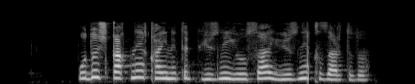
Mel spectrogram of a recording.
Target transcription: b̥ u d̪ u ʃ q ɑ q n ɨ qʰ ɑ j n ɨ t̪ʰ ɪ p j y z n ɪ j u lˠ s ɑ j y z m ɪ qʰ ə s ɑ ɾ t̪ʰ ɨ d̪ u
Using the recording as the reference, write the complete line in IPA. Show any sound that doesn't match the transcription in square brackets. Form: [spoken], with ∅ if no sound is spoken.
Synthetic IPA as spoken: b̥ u d̪ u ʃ q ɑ q n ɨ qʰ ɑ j n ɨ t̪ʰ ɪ p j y z n ɪ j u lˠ s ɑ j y z [n] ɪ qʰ ə [z] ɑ ɾ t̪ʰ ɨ d̪ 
